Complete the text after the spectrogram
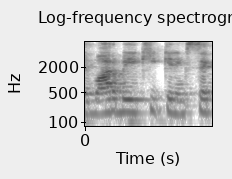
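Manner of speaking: ordinary talk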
